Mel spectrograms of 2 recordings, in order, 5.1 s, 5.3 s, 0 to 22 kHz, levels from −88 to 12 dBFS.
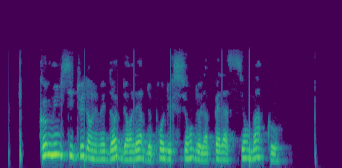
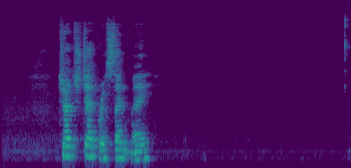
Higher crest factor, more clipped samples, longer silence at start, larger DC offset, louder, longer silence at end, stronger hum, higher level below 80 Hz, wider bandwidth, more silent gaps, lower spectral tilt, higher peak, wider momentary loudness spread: second, 16 dB vs 22 dB; neither; second, 0.3 s vs 0.85 s; neither; first, -17 LUFS vs -32 LUFS; first, 0.95 s vs 0.1 s; neither; first, -54 dBFS vs -80 dBFS; second, 7 kHz vs 15.5 kHz; first, 0.39-0.58 s vs none; first, -9 dB/octave vs -3.5 dB/octave; first, 0 dBFS vs -16 dBFS; second, 12 LU vs 24 LU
